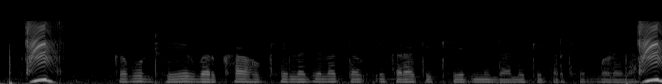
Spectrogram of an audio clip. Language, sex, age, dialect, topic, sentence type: Bhojpuri, male, 18-24, Southern / Standard, agriculture, statement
